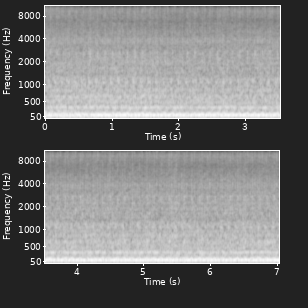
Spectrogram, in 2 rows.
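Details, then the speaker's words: Camaro Z28 LS1 V8 after ported 243 heads, cam and nitrous swap: rough, lumpy idle with steady light tick about three a second, worsening over time; piston damaged during or after swap, valve-to-piston contact ticking. "Eventually, throughout time, it had gotten worse, but we didn't know what it was at the time. You could just hear there's like a ticking noise going on."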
